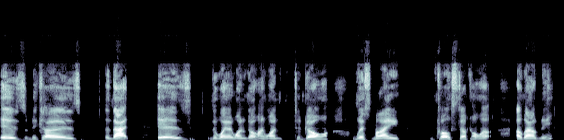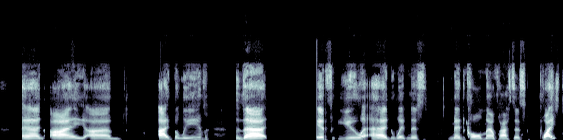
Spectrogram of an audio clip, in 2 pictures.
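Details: Dysarthria in an adult woman born with cerebral palsy.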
